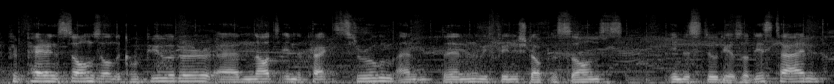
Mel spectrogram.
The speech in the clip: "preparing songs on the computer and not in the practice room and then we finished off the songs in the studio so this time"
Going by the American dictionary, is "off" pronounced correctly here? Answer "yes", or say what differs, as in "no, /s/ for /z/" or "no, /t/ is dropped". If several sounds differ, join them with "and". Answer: no, /p/ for /f/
